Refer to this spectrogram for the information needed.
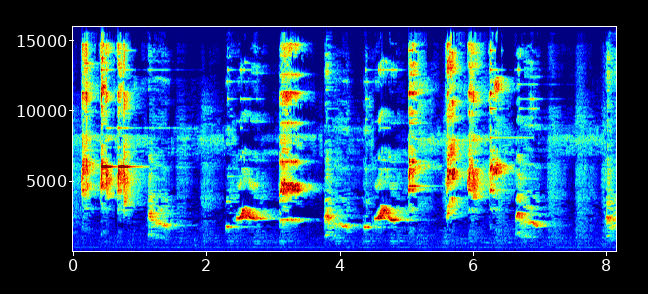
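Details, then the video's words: Oriental magpie-robin, a champion kacer, pours out a fast song of sharp clicks, buzzy bursts and clear whistled notes sliding downward, phrases tumbling one after another; steady faint hum behind. "BURUNG KACER JUARA GACORRR PAS BUAT MASTERAN"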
